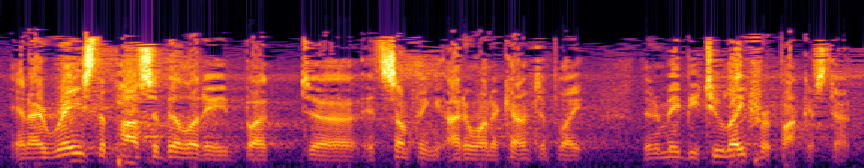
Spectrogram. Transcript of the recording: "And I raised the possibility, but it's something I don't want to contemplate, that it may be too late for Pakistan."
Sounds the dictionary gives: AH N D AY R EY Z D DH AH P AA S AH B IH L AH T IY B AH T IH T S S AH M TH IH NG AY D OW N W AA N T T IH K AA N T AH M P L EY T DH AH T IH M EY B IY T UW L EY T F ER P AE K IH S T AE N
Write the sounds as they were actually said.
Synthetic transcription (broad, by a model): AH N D AY R EY Z DH AH P AA S AH B IH L AH T IY B AH T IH T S S AH M TH IH NG AY D OW N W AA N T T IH K AA N T AH M P L EY T DH AH T IH M EY B IY T UW L EY T F ER P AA K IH S T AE N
